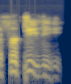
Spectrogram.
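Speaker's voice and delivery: normal talking voice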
